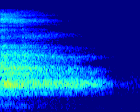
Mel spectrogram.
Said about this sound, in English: Close your eyes. Exhale any stale air you have in your lungs.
